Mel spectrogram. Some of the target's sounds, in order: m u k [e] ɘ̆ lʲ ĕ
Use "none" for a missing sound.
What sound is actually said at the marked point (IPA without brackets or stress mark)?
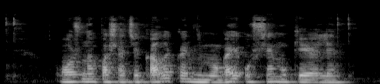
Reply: e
